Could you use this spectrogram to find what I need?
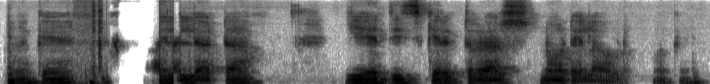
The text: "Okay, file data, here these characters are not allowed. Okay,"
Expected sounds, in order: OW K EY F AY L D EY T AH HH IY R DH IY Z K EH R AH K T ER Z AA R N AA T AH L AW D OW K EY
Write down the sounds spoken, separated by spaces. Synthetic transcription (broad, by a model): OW K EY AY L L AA T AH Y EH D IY S K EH R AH K T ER AA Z N AA T AH L AW D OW K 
